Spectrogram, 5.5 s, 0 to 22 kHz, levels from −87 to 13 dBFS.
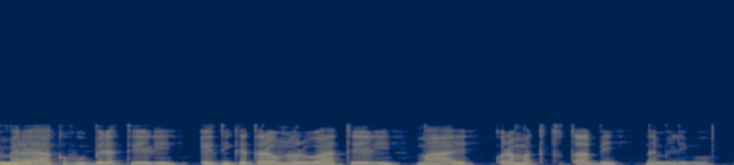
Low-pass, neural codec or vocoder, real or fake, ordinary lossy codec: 5.4 kHz; none; real; none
